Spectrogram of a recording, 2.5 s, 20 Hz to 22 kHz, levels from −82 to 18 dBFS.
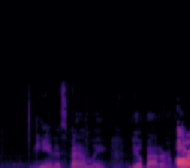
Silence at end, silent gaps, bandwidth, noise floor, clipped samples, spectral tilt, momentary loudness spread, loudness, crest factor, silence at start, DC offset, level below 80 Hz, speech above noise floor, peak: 0 s; none; 11.5 kHz; -58 dBFS; under 0.1%; -4 dB/octave; 21 LU; -39 LUFS; 20 dB; 0.4 s; under 0.1%; -62 dBFS; 22 dB; -16 dBFS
